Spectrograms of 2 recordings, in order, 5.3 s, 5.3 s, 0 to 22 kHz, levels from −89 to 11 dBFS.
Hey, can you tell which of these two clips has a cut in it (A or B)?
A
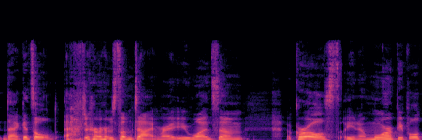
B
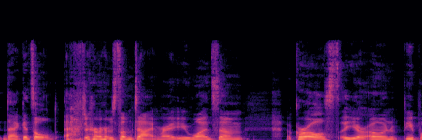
A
